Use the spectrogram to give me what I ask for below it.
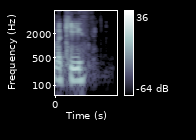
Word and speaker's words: Lakeith: Lakeith.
